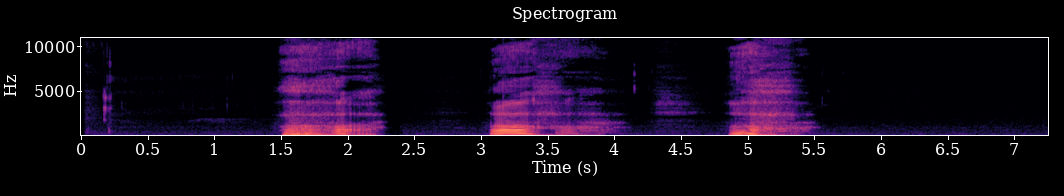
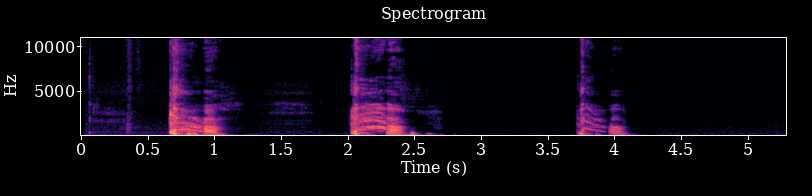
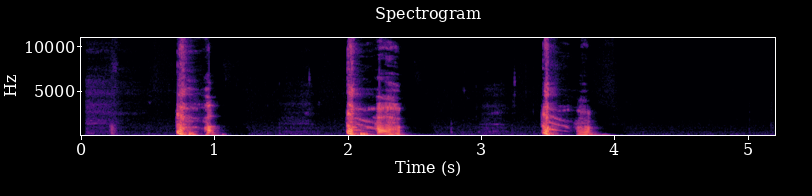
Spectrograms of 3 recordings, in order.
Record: {
  "exhalation_length": "7.3 s",
  "exhalation_amplitude": 29662,
  "exhalation_signal_mean_std_ratio": 0.33,
  "cough_length": "5.3 s",
  "cough_amplitude": 32767,
  "cough_signal_mean_std_ratio": 0.29,
  "three_cough_length": "5.2 s",
  "three_cough_amplitude": 32767,
  "three_cough_signal_mean_std_ratio": 0.26,
  "survey_phase": "alpha (2021-03-01 to 2021-08-12)",
  "age": "65+",
  "gender": "Male",
  "wearing_mask": "No",
  "symptom_none": true,
  "smoker_status": "Never smoked",
  "respiratory_condition_asthma": false,
  "respiratory_condition_other": false,
  "recruitment_source": "REACT",
  "submission_delay": "2 days",
  "covid_test_result": "Negative",
  "covid_test_method": "RT-qPCR"
}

